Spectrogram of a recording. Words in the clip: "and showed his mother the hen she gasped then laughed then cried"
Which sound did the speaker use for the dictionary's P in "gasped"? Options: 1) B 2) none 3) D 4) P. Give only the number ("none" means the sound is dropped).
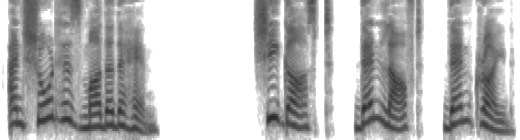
4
